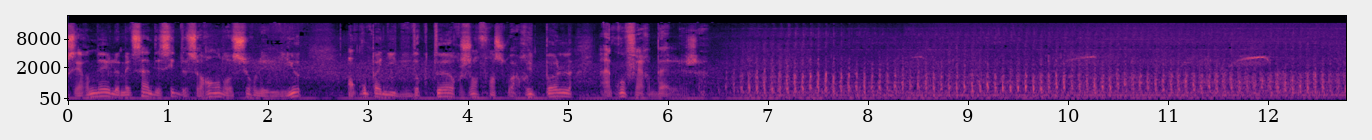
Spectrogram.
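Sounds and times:
speech: 0.0 - 7.0
helicopter low engine drone: 0.0 - 12.7
helicopter rotor thumping in flight to Yamboukou: 5.7 - 12.7
faint rising chirps: 9.7 - 12.3.

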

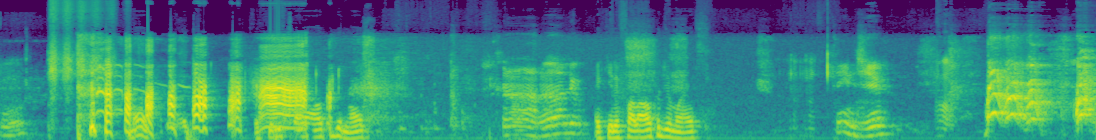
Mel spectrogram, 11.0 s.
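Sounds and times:
speech: 0.1 - 3.9, 5.0 - 7.2, 8.4 - 10.1
laughter: 0.5 - 4.4
dog barking: 9.8 - 10.9.

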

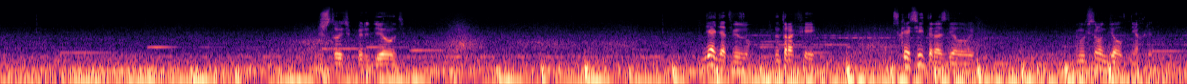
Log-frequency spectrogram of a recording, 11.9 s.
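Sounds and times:
foreign-made car engine and road noise: 0.0 - 11.8
speech: 3.2 - 4.8, 7.0 - 8.3, 8.9 - 10.0, 10.8 - 11.7.

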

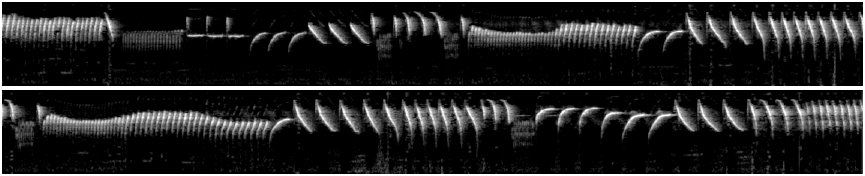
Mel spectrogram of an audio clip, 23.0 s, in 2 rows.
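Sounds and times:
champion canary singing: 0.0 - 22.9.

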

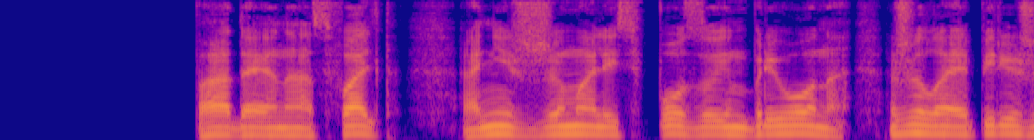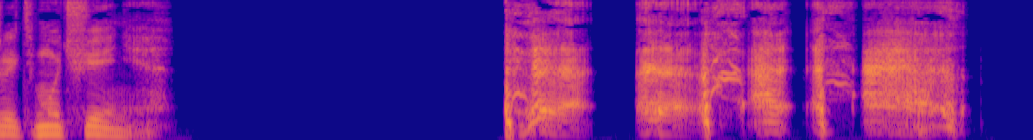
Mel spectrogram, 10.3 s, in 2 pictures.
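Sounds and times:
speech: 1.0 - 6.1
old man's coughing fit: 7.7 - 10.1.

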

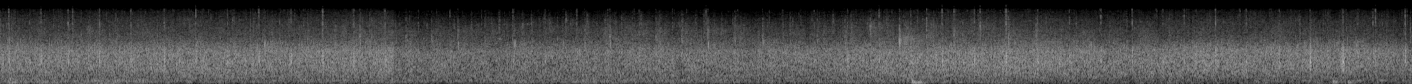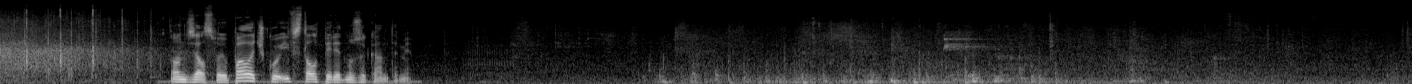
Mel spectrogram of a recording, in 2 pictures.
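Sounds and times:
concert audience standing and applauding the conductor: 0.0 - 15.7
speech: 15.8 - 18.4.

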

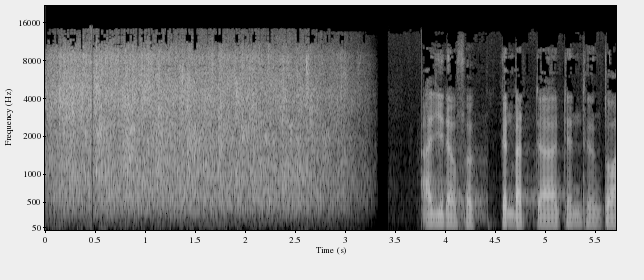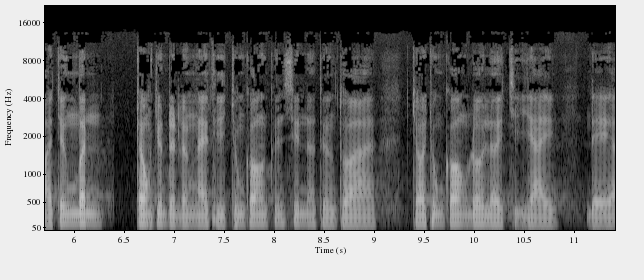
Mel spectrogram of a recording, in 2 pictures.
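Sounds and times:
crowd applause: 0.0 - 3.3
speech: 3.8 - 11.4.

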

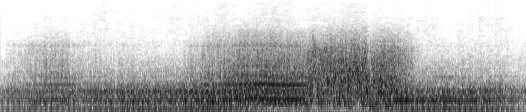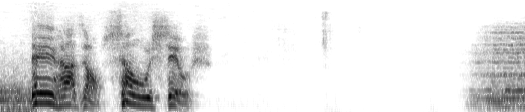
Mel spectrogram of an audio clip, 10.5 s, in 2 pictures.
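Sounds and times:
military planes of the 34th Air Division droning overhead: 0.0 - 6.3
speech: 5.8 - 7.4.

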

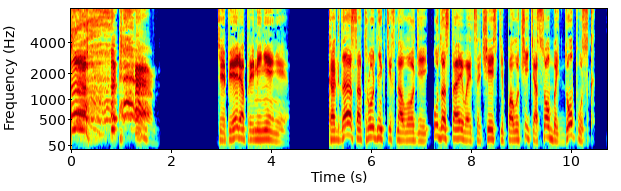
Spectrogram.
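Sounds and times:
throat clearing: 0.0 - 1.7
speech: 2.9 - 4.4, 5.2 - 10.5.

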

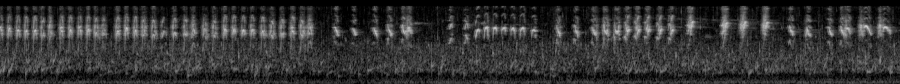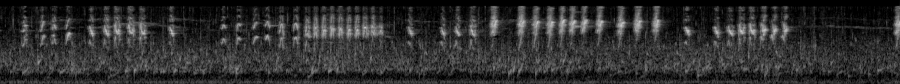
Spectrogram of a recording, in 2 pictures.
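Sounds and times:
spiderhunter-like bird metallic song: 0.0 - 17.9.

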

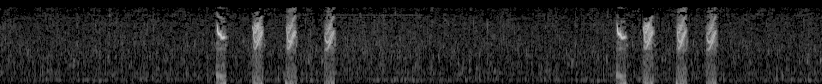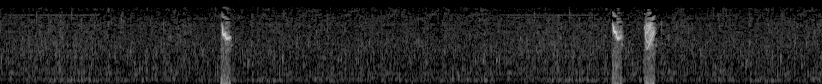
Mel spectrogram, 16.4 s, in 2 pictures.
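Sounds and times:
chestnut-bellied seed finch singing: 2.2 - 3.4, 6.2 - 7.2, 14.4 - 14.8.

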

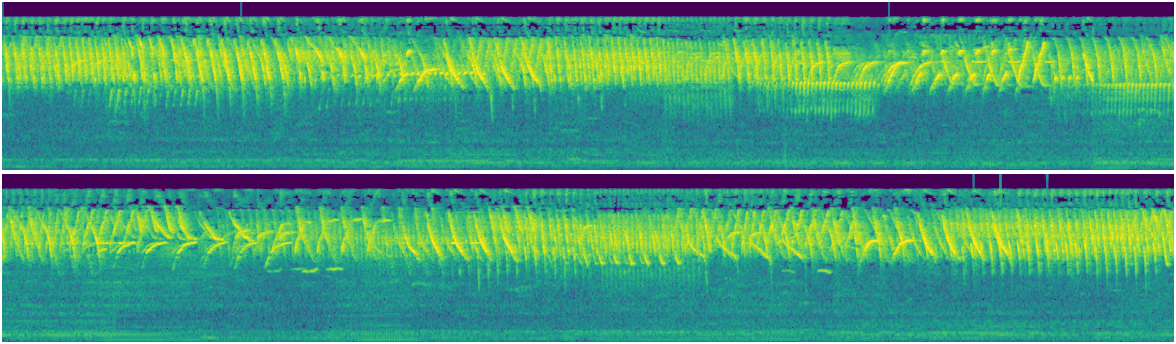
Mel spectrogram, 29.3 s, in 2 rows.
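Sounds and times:
canary singing trills: 0.0 - 29.2.

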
